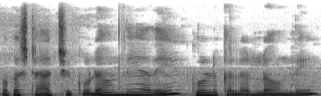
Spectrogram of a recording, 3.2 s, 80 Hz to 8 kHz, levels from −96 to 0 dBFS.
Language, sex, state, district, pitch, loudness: Telugu, female, Telangana, Mahabubabad, 200 Hz, -13 LUFS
